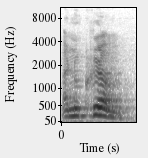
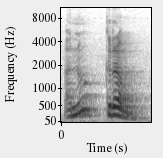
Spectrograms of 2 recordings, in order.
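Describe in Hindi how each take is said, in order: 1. बीच के अक्षर में 'ri' स्वर है। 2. बीच का अक्षर एक सामान्य 'kra' संयुक्त व्यंजन है।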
